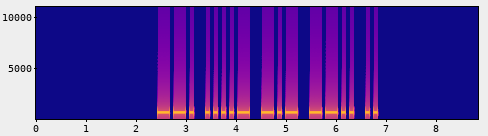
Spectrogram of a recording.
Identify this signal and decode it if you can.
Morse code, heard as a keyed tone, about 15 wpm, 700 Hz. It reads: G4KZI
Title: DXCC-100 Call Signs - 5 Characters - Repeated 2x - 15wpm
